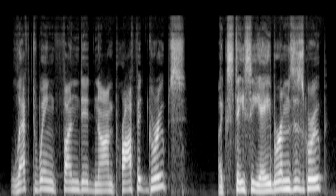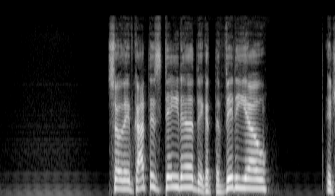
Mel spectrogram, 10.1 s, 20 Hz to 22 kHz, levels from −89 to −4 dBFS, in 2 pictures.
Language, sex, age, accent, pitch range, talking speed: English, male, 40-59, American, 110-180 Hz, 115 wpm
